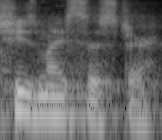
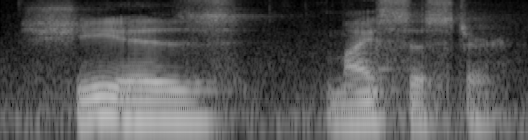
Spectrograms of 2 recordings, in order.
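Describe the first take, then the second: First: Said in the usual way. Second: Slow, low and soft; preacher slowly weighing Isaac's lie; somber slow. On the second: Acted. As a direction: let the lie sink in slowly.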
